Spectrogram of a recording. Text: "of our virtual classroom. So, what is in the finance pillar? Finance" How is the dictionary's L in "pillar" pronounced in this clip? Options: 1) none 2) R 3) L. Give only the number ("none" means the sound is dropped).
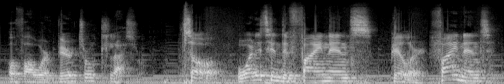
3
